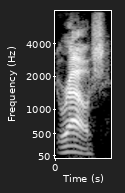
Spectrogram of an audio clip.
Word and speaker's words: Roush: Yep, you're saying it right, Roush.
